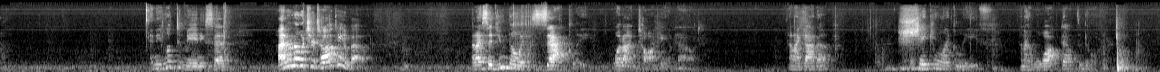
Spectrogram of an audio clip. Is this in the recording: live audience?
yes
